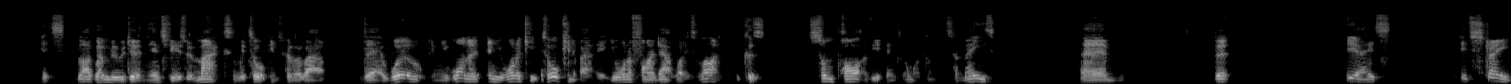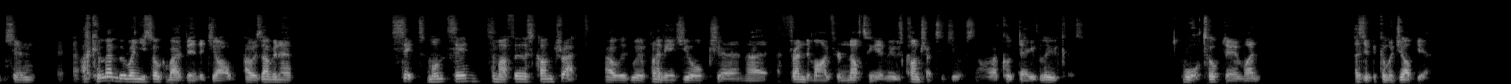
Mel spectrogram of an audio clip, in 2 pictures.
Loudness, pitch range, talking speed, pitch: -31 LUFS, 105-135 Hz, 225 wpm, 115 Hz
